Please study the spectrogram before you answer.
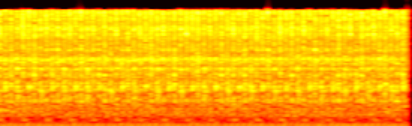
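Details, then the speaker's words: Isuzu Panther diesel idling: steady even clatter with regular low thump, no stray knocks; healthy, as smooth as the Kijang though the Kijang is smoother from the cabin. "Terus suara mesinnya seperti ini. Ini sama-sama halusnya sebenarnya, sama-sama halus. Cuma kalau dari dalam kabin itu masih halusan Kijang."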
